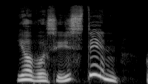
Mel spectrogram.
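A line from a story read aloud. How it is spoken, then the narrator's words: Exclamation. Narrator (German): ruft sie aus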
